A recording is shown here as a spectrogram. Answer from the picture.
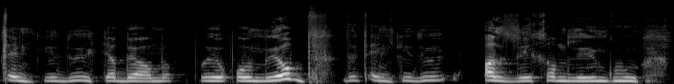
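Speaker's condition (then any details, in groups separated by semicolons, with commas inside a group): Cerebral palsy; speech difficulties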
